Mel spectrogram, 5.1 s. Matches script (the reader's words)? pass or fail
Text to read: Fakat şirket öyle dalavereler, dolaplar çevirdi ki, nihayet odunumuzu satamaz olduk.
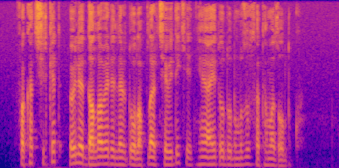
pass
